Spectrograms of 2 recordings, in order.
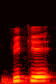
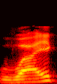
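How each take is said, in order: First: The final e is sounded as an extra syllable. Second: The final e is silent, with one syllable. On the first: The speaker calls it wrong. "ऐसे नहीं पढ़ेंगे" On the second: The speaker calls it right. "Last में जो ई होता है भैया वो silent होता है"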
